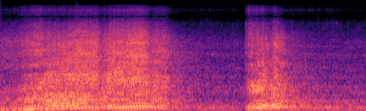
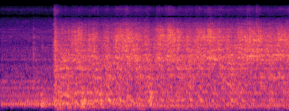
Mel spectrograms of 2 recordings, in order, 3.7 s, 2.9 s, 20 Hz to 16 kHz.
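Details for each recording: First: Supercharged (blower) V8 C10 after fixing vacuum leaks, timing and starter issues, first drive; loud deep throttle blips rising and falling cleanly with no knocks or misses, louder than before. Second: Supercharged V8 Chevy C10, in neutral, after the fuel pump suddenly shut off (suspected fuse or ground problem): starter cranks with uneven churning, no cylinder catches; crank-no-start with no spark despite distributor plugged in and plenty of fuel.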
